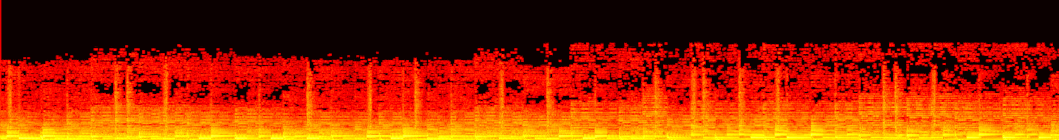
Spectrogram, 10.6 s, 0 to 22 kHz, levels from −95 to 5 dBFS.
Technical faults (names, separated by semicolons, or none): corrupt frame decoded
